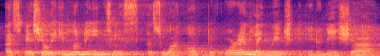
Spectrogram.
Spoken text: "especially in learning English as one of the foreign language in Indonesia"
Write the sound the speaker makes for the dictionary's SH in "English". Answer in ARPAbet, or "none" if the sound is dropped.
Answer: S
